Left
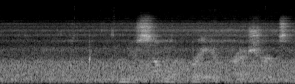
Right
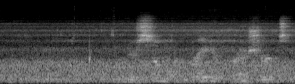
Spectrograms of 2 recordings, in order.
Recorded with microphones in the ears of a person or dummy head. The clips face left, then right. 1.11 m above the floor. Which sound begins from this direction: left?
A man speaking, at 1.1 s.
